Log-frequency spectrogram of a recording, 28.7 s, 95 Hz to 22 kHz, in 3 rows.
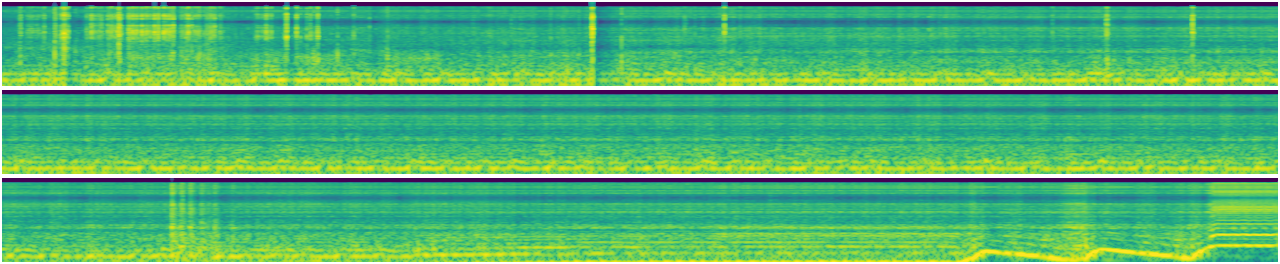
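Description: Skoda Fabia S2000 rally car's 2.0-litre four-cylinder engine, heard from inside the cockpit, idling steadily at the stage start. After about twenty seconds the revs are raised and held. Near the end come a couple of quick blips, and the engine is held at higher revs, ready to launch.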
